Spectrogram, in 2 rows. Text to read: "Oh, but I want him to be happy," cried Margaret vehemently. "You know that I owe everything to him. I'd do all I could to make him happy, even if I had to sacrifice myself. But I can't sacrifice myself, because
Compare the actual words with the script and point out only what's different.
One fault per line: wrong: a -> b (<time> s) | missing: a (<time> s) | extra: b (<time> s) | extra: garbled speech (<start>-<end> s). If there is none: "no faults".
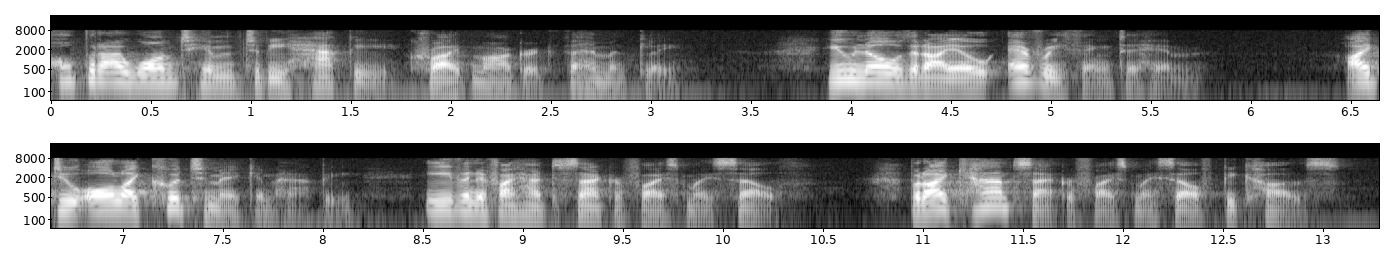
no faults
